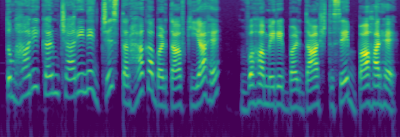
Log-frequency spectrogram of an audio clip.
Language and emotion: Hindi, angry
